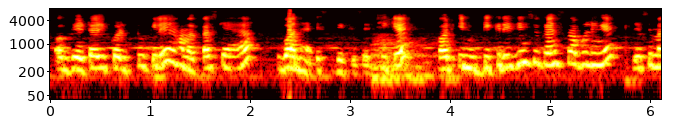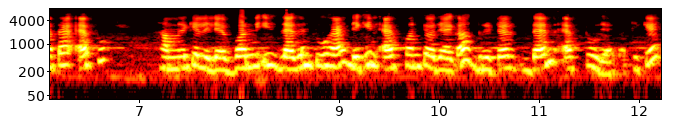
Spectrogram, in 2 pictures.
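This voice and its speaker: A woman's voice: high-pitched, normal speed, slightly rough, muffled recording. A woman with a Hindi accent teaching a math lecture step by step, asking and answering her own questions.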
